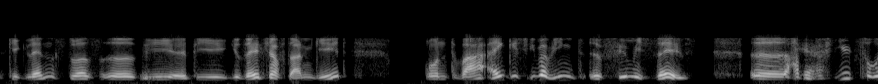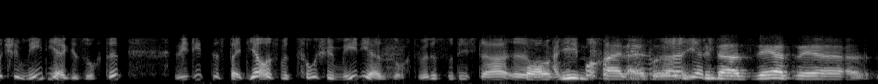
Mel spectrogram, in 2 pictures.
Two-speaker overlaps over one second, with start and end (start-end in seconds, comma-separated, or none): 14.0-16.1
